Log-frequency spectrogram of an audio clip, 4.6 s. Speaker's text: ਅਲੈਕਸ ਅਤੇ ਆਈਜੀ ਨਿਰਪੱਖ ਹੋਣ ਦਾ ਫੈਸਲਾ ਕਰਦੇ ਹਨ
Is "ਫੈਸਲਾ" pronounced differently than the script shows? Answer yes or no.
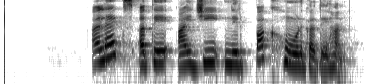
yes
